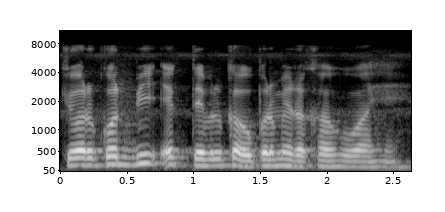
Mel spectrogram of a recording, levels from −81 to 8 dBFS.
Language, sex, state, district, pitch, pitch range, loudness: Hindi, male, Arunachal Pradesh, Lower Dibang Valley, 155 Hz, 130-170 Hz, -14 LUFS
